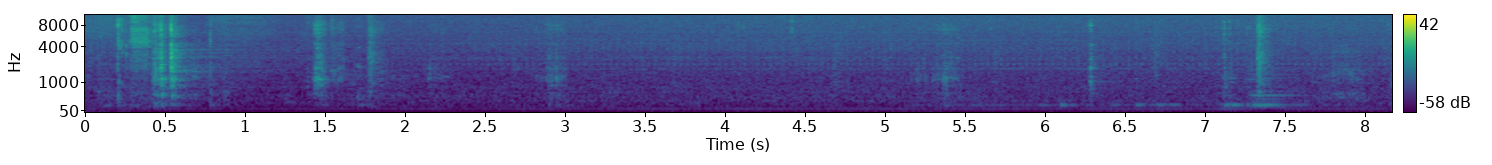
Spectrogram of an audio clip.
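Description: A steel string action ruler ticking and clicking lightly against the guitar's frets and strings as it is held to the neck: a handful of small, separate metallic ticks over a low steady hum.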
